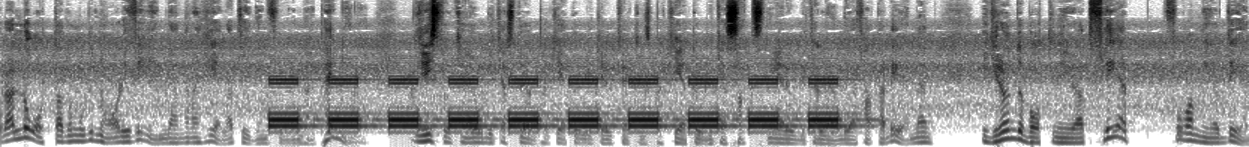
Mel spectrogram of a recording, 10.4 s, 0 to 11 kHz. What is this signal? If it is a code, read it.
Telephone call progress tone (North American plan), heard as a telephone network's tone, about 480, 620 Hz, 0.25 s on and 0.25 s off, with room echo and speech in Swedish. Congestion tone.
